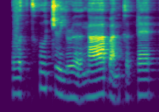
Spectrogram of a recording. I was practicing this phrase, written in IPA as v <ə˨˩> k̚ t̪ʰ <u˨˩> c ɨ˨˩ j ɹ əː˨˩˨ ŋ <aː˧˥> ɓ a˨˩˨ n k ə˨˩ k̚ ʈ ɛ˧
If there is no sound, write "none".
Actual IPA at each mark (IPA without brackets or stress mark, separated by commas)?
ə˨˩, u˧, aː˧˥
